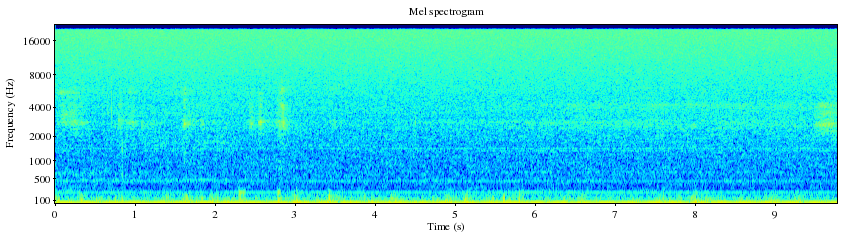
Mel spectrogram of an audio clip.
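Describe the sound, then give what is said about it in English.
An underground stream running beneath a brick wall, heard through a stethoscope: a muffled, steady low rumble with irregular soft thumps and a constant low hum underneath. No one speaks. “Water. Yeah, an underground stream.”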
